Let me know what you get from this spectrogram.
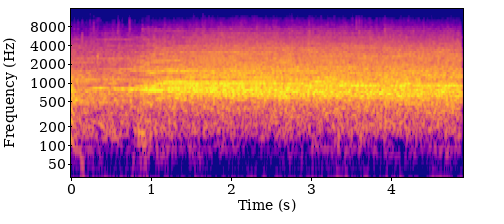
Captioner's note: spectators cheering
